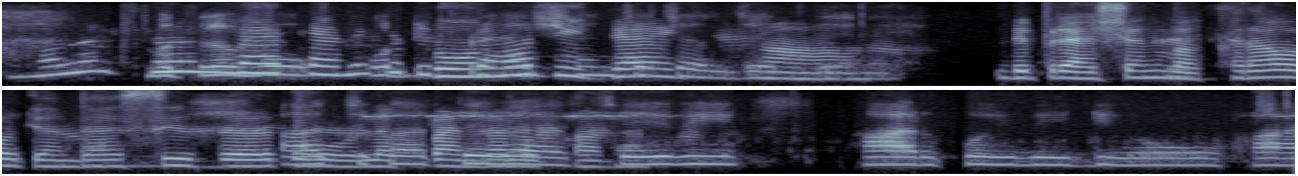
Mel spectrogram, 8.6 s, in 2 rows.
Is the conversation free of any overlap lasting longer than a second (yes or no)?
no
